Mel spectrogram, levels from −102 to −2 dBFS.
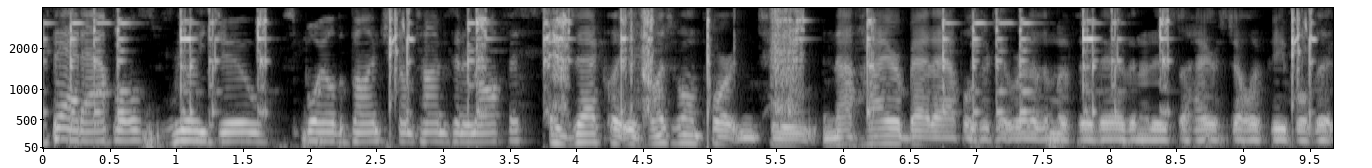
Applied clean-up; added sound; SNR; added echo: classical method WPE with log-MMSE.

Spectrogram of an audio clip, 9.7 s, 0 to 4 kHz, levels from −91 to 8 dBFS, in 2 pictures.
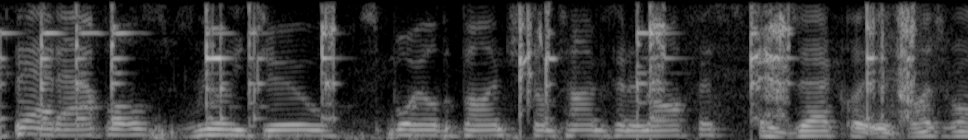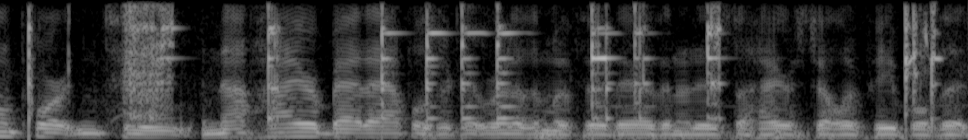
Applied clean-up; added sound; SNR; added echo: none; Glass; 2 dB; reverberation time 0.2 s.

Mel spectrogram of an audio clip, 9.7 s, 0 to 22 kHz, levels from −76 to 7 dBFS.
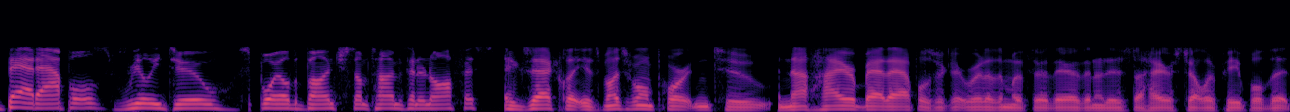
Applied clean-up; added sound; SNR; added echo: none; none; none; none.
